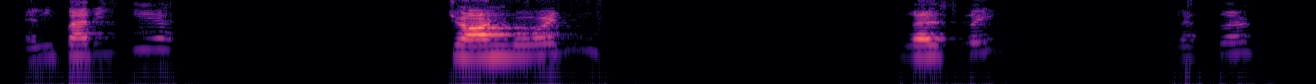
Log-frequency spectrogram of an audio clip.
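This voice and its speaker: A loud, high-pitched woman's voice at a fairly slow pace, broken by long, frequent pauses. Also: ordinary pitch variation. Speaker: board chair. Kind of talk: public meeting chairing; reading aloud.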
